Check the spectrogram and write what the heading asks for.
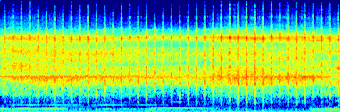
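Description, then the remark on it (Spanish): A Roomba robot vacuum cleaner sweeping the floor runs steadily, its motor giving a high whirring drone with a low hum underneath and a fast, fluttering rattle that grows slightly stronger toward the end. No one speaks. “Y no es otra cosa que el robot que barre el suelo, el puñetero rumba.”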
